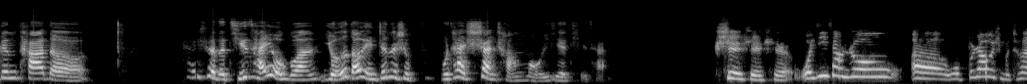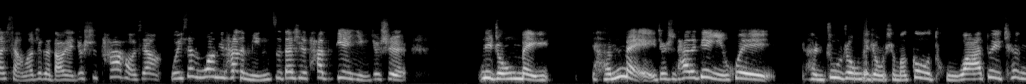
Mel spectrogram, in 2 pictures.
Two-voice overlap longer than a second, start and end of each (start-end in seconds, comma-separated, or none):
none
